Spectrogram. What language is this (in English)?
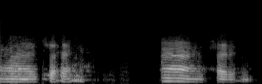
Telugu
